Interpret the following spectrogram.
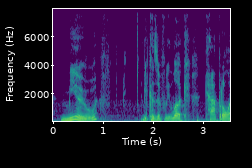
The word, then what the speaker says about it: mu: from micro is pronounced mu it's a Greek letter it's a lowercase Greek letter mu because if we look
